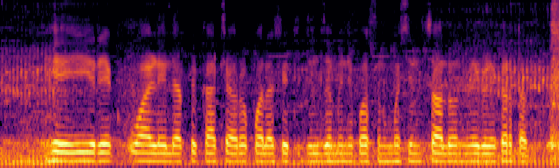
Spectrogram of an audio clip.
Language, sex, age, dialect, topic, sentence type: Marathi, male, 18-24, Standard Marathi, agriculture, statement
